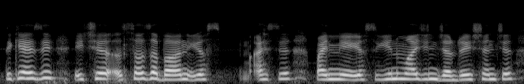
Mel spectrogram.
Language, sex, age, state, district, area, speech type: Kashmiri, female, 18-30, Jammu and Kashmir, Budgam, rural, spontaneous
